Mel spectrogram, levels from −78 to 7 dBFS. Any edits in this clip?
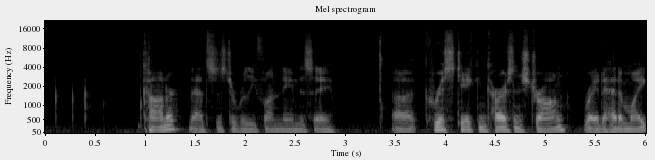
yes; 1 cut; at 0.9 s

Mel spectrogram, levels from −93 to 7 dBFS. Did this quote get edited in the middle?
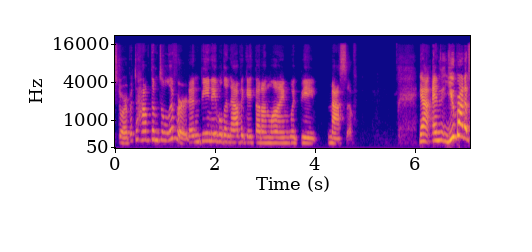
no; 0 cuts

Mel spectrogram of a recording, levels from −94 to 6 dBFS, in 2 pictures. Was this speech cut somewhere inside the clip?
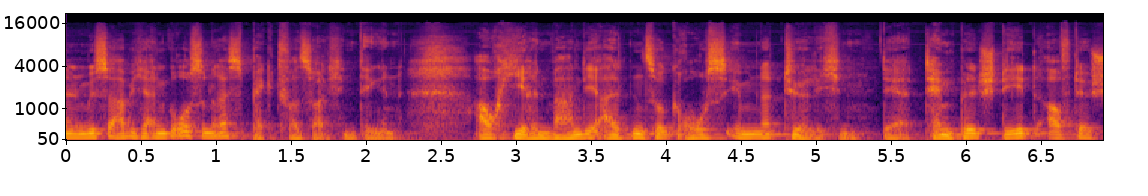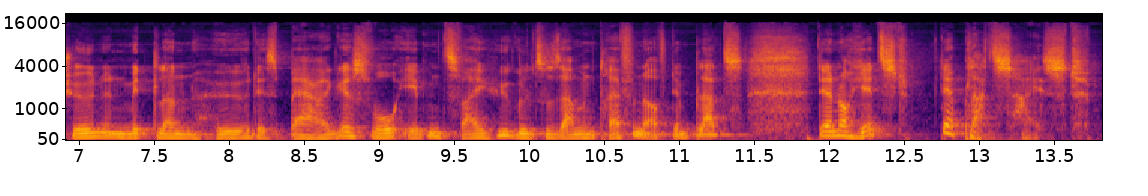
no; 0 cuts

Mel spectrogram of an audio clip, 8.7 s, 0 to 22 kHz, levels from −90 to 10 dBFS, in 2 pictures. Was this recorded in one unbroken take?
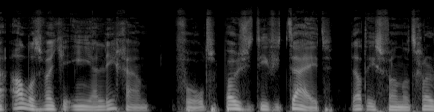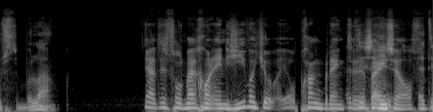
yes; 0 cuts

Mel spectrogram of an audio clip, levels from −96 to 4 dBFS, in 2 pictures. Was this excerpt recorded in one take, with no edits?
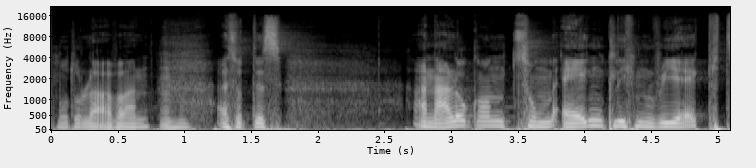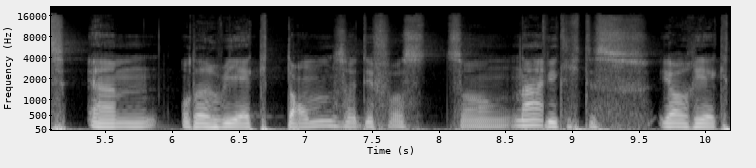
no; 1 cut; at 8.8 s

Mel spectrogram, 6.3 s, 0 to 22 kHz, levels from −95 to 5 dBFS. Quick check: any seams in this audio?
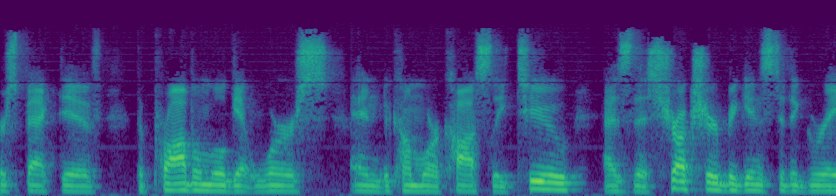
no; 0 cuts

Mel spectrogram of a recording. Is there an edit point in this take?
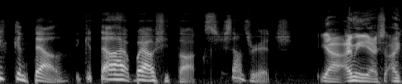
no; 0 cuts

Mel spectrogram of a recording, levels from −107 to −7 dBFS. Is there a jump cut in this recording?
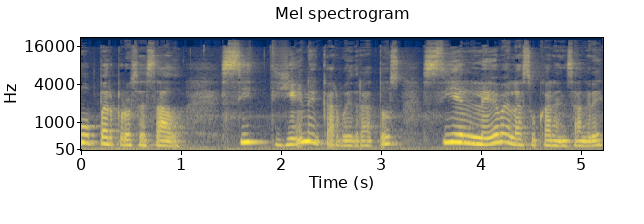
no; 0 cuts

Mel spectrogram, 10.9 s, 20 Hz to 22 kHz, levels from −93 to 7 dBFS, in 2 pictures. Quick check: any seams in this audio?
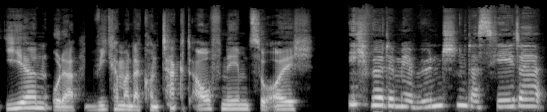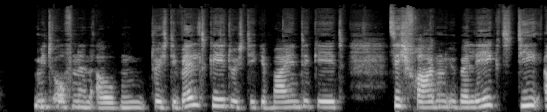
no; 0 cuts

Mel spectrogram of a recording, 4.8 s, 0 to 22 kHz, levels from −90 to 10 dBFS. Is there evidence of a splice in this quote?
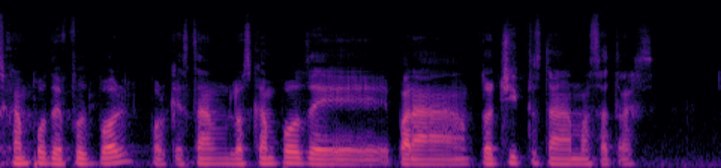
no; 0 cuts

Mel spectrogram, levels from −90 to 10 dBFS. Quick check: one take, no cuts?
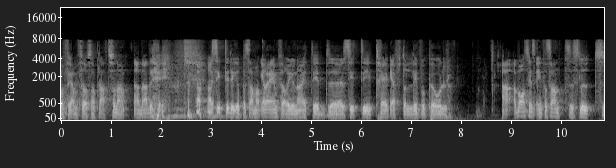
no; 6 cuts; at 1.6 s, 3.0 s, 4.0 s, 4.3 s, 6.5 s, 9.5 s

